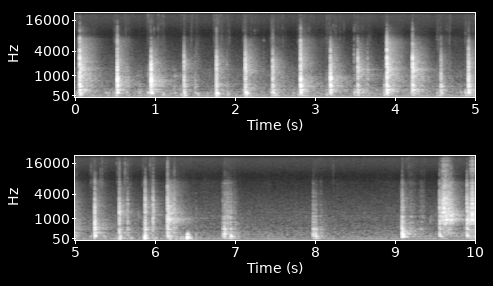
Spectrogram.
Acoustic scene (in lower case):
kitchen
